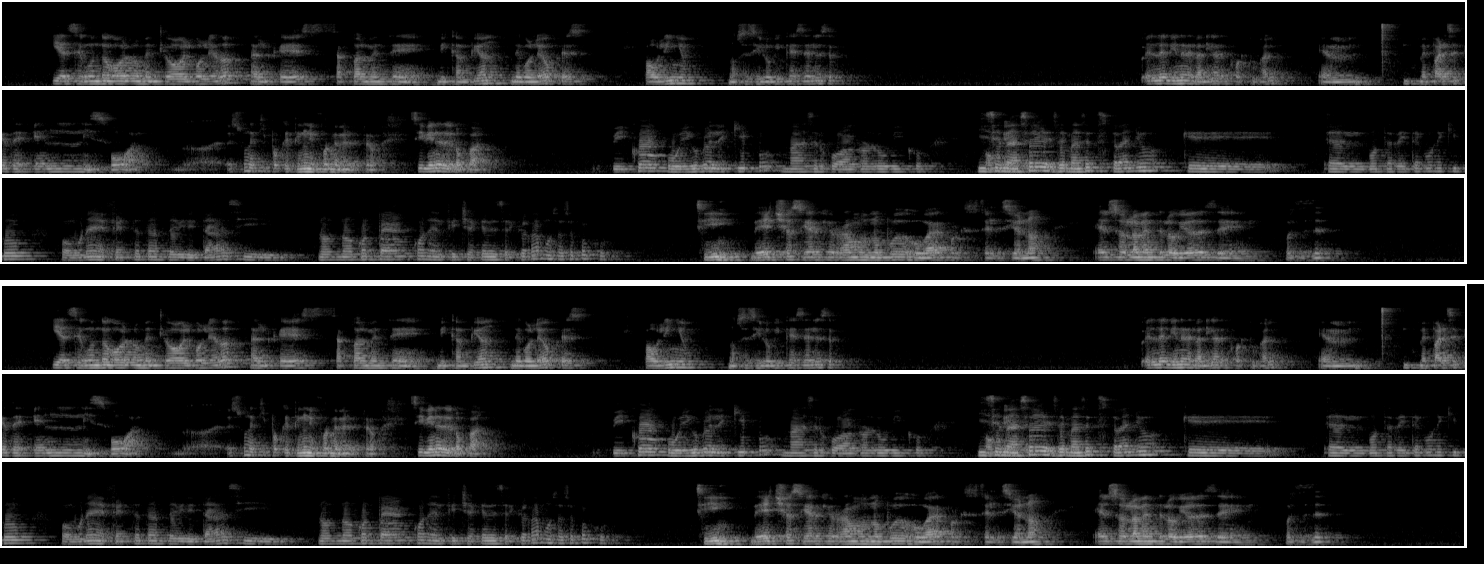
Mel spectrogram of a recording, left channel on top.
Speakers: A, on the right (about 65°); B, in the centre.
A: Y el segundo gol lo metió el goleador, el que es actualmente bicampeón de goleo, que es Paulinho. No sé si lo ubicas, él es él, él viene de la Liga de Portugal. em, me parece que de el Lisboa. Ah, Es un equipo que tiene un uniforme verde, pero sí viene de Europa.
B: Ubico, ubico el equipo, más el jugador no lo ubico. Y
A: Ok.
B: se me hace, se me hace extraño que el Monterrey tenga un equipo o una defensa tan debilitada si no, no contaban con el fichaje de Sergio Ramos hace poco.
A: Sí, de hecho, Sergio Ramos no pudo jugar porque se lesionó. Él solamente lo vio desde, pues desde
